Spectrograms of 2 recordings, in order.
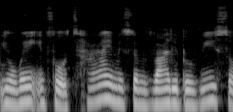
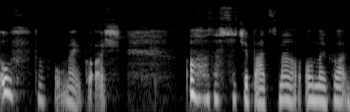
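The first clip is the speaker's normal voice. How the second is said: disgusted; 4 dB quieter than usual. Pretend. Gagging at the bad smell, mock disgust. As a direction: recoil from the stink, overplayed.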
